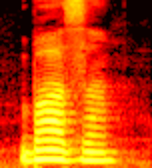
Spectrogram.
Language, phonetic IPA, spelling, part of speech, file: Ukrainian, [ˈbazɐ], база, noun, Uk-база.ogg
- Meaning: 1. base, basis, foundation 2. a based (admirable, praiseworthy) thing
